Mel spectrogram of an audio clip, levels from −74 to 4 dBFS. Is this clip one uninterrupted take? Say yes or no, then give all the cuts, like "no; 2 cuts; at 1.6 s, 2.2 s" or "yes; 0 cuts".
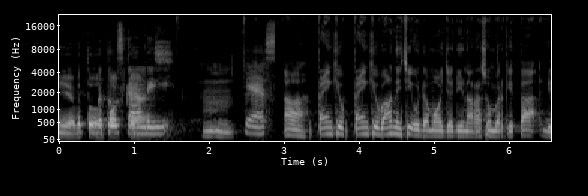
no; 2 cuts; at 2.9 s, 3.8 s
